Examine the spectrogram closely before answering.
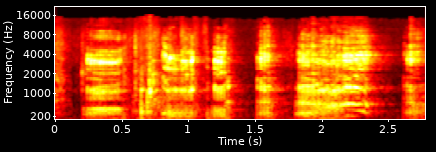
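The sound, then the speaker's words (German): Wild boar grunting in a loud series of rough, snorting grunts, several short bursts and longer throaty runs, heard alone without talk. “Das Geräusch ist wirklich ziemlich klar zu erkennen. Die richtige Lösung ist das Wildschwein.”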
